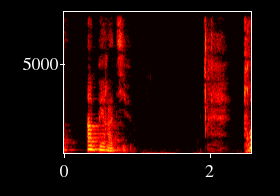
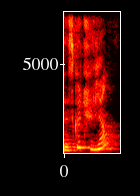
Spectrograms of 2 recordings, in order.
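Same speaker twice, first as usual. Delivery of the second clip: Est-ce que tu viens? pitched higher, rising; rising question; 6 semitones higher than usual. Shown as a demonstration. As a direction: lift the voice on the question. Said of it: "on est plus aigu en haut".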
